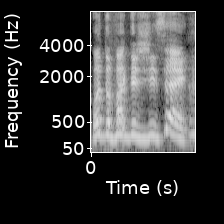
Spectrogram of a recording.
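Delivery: put-on panicked voice. Acting out Taichi's rattled thoughts: Taichi's panicked inner voice. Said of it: "his panicked mind is just like".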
